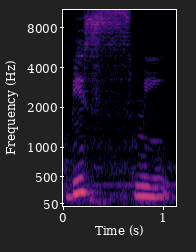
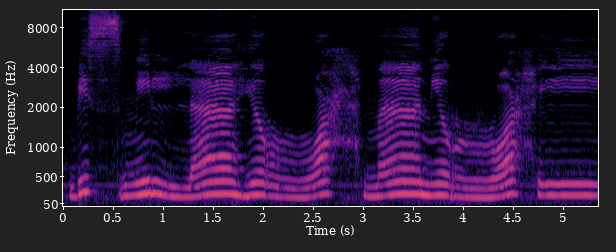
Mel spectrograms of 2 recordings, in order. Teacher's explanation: کسرہ proper ادا کریں گے، مجہول نہیں ہونی چاہیے، معروف ہونی چاہیے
